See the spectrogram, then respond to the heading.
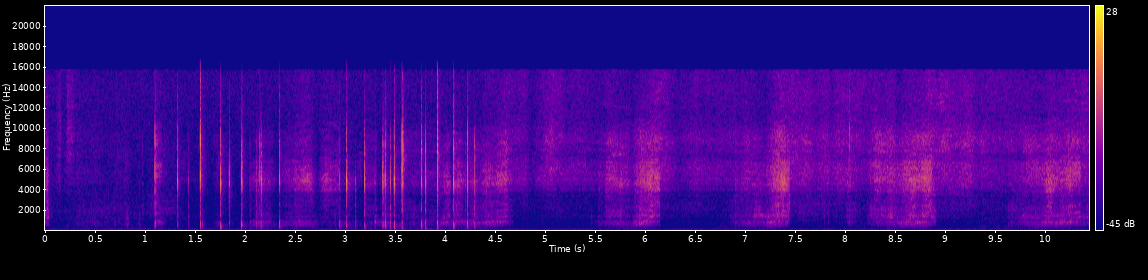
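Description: Both hands scratch and rub the aluminum back of an iPad lying face down on a towel, using fingertips and nails. The first four seconds are quick, sharp nail scratches and clicks. After that come slower, breathy rubbing strokes that swell and fade in bright, hissy waves.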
